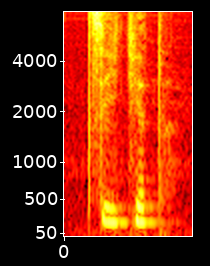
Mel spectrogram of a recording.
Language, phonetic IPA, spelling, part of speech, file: Czech, [ˈt͡siːcɪt], cítit, verb, Cs-cítit.ogg
- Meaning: 1. to feel (to use the sense of touch) 2. to smell (to sense a smell or smells) 3. to feel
